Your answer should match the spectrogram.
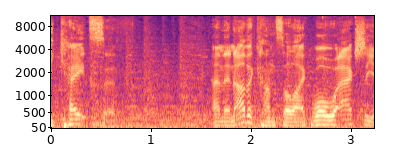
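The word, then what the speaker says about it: Cait Sith: it wrong for years it's not cat Sith so some people say cat Sith cuz he's a cat and then people like it's actually Kate and then other [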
